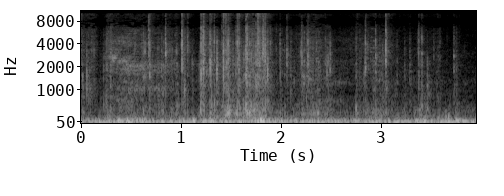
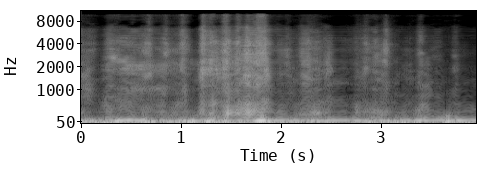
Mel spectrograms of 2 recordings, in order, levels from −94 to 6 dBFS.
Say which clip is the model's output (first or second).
second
